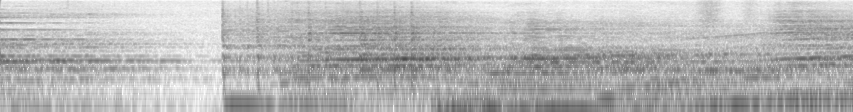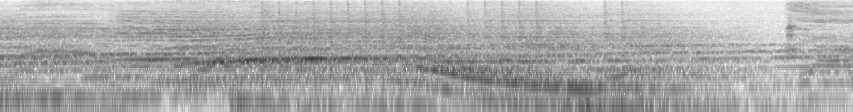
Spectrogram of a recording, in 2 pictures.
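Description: Electronic synthesizer music played by touch on an iPad. A sound fades away, then about a second in a new layered chord enters suddenly with deep bass notes, and near the end a high tone glides down in pitch.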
